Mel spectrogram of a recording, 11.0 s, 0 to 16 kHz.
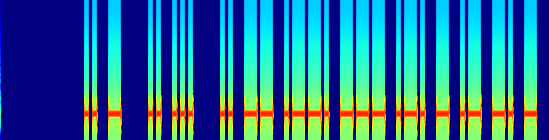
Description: Morse code, heard as a keyed tone, about 15 wpm, 700 Hz. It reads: IT IS IMPORTANT
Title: Speed-Racing - Sets of 4 Words 15wpm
